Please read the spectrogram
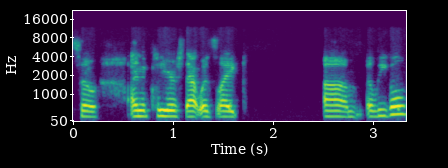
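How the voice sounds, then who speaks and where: A woman's dark, mellow tone, dry and close with no echo. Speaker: public commenter, social worker. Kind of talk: public testimony. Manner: fast.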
